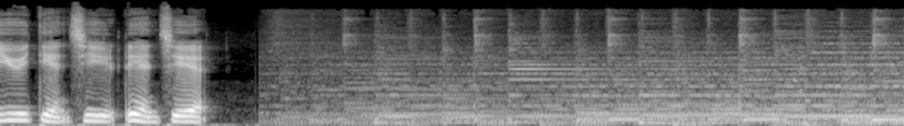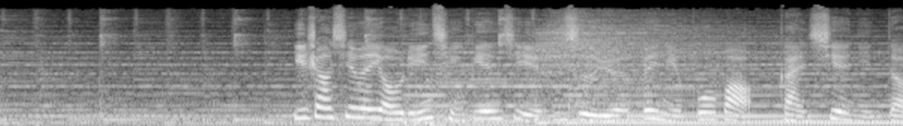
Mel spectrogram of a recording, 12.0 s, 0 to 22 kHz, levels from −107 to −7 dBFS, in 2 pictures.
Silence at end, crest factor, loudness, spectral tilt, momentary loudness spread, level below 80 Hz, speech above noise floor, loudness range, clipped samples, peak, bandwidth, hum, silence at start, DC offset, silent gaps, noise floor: 0 s; 18 dB; -16 LUFS; -5 dB/octave; 22 LU; -34 dBFS; 33 dB; 19 LU; under 0.1%; 0 dBFS; 17.5 kHz; none; 0 s; under 0.1%; none; -48 dBFS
